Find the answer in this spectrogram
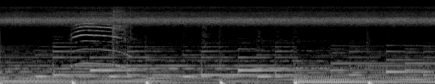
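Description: A kitten meowing once, a short call that rises and falls about a second in, over background music with a steady beat.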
